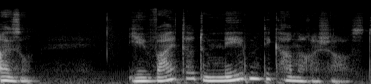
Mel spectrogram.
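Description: Putting on a character voice, a woman speaks fairly slowly in a low register with a dark, mellow tone, vocal fry, a husky, rough edge and big pitch swings.

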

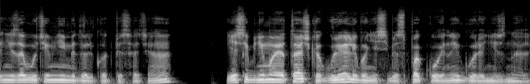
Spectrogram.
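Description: In a natural reading voice with ordinary pitch variation, the speaker is heard against a quiet background.

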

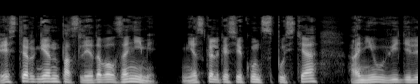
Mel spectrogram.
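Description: A quiet background behind natural-voiced reading aloud with ordinary pitch variation

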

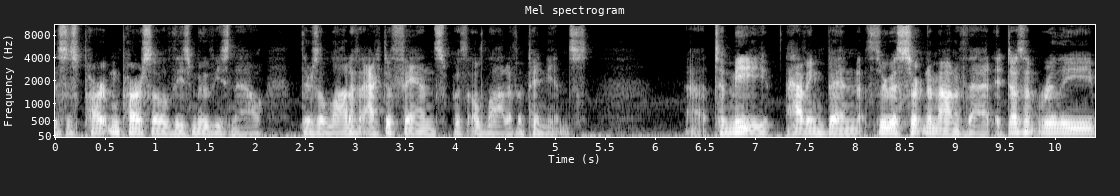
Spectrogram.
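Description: Over a quiet background, a man with medium pitch talks at a moderate pace in an unremarkable speaking voice. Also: ordinary pitch variation. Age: 20s. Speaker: comics podcast host. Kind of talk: casual chat.

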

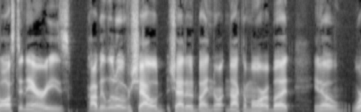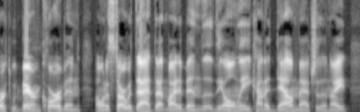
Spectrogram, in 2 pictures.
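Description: A man talks in a plain, everyday voice at a fairly quick pace with lively intonation. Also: medium pitch for a man. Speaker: wrestling podcast host. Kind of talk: casual roundtable discussion. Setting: studio, live online stream.

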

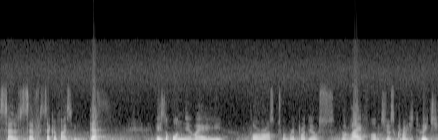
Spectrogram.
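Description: Noticeable background noise surrounds a man speaking with a Korean accent. His voice is fairly high, with ordinary pitch variation and a very slow pace. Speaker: pastor. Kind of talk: sermon. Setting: church. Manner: animated.

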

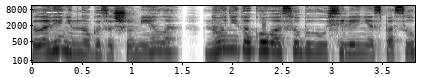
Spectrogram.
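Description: The reading voice here is unforced.

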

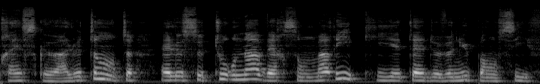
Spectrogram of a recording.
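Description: Someone reads aloud in a plain manner, and the intonation is lively.

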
